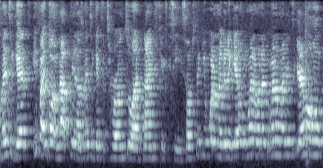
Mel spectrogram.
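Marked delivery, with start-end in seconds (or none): 4.2-6.5 mock weepy, tearful voice through sobs. Retelling a missed flight to Toronto: retelling own crying. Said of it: "I was just crying".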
